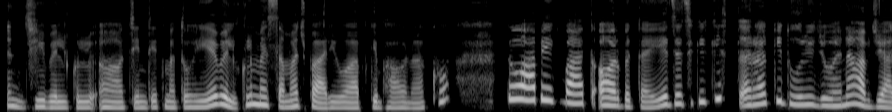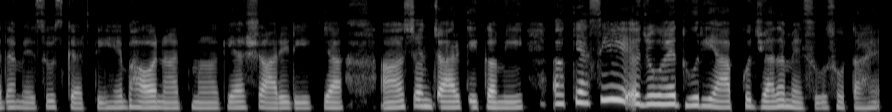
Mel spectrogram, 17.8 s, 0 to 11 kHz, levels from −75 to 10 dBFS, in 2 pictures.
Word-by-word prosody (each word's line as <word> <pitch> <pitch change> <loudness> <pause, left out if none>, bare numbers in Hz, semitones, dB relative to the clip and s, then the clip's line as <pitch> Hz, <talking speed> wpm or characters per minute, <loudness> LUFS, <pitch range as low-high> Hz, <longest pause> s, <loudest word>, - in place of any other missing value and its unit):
जी, 180 +2 -2
बिल्कुल। 160 0 -1
अ, 160 -2 -1
चिंतित 160 +2 -5
मत 160 0 -4
होइए, 170 +7 +2
बिल्कुल 235 - +2
मैं 240 -2 +5
समझ 180 -1 -1
पा 150 - +4
रही 150 +2 -2
हूँ 155 0 -2
आपकी 150 +2 -2
भावना 150 -1 -5
को। 340 +5 -3 0.6
तो 395 0 +6
आप 370 +1 +5
एक 360 -2 +4
बात 275 -2 +4
और 220 -1 +6
बताइए 185 +3 -1
जैसे 265 +1 -2
कि 320 - +1
किस 410 +1 +1
तरह 245 +4 +2
की 335 - +3
दूरी 240 -2 0
जो 210 0 -1
है 200 +1 0
ना 255 +4 0
आप 200 - +2
ज़्यादा 165 -2 -1
महसूस 160 +2 -7
करती 150 0 -6
हैं? 160 +1 -4
भावनात्मक 155 -2 -2
या 160 0 0
शारीरिक 150 -1 -2
या 155 -1 +2 0.4
अ, 155 +2 +1
संचार 175 -4 +2
की 165 - -1
कमी 155 0 +1 0.3
अ, 270 - +2
कैसी 360 +2 +4
जो 255 +1 +3
है 255 0 +6
दूरी 215 -3 0
आपको 190 +3 -4
ज़्यादा 175 +2 0
महसूस 155 -1 -5
होता 155 -1 -6
है? 150 +2 -8
170 Hz, 180 wpm, -24 LUFS, 155-220 Hz, 0.6 s, तो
